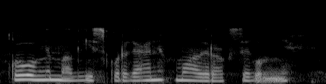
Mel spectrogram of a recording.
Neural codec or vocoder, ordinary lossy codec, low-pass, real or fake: codec, 16 kHz, 16 kbps, FreqCodec, smaller model; none; 5.4 kHz; fake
